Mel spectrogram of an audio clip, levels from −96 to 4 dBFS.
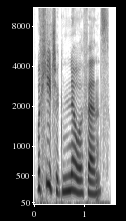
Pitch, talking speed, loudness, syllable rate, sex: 235 Hz, 185 wpm, -16 LUFS, 4.8 syllables/s, female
